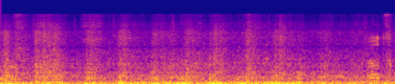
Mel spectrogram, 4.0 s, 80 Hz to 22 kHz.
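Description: Strizh passenger train running on rails at about 132 km/h, a steady loud low rumble with faint rhythmic clatter heard from inside a European-style luxury carriage, with no talk over it.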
